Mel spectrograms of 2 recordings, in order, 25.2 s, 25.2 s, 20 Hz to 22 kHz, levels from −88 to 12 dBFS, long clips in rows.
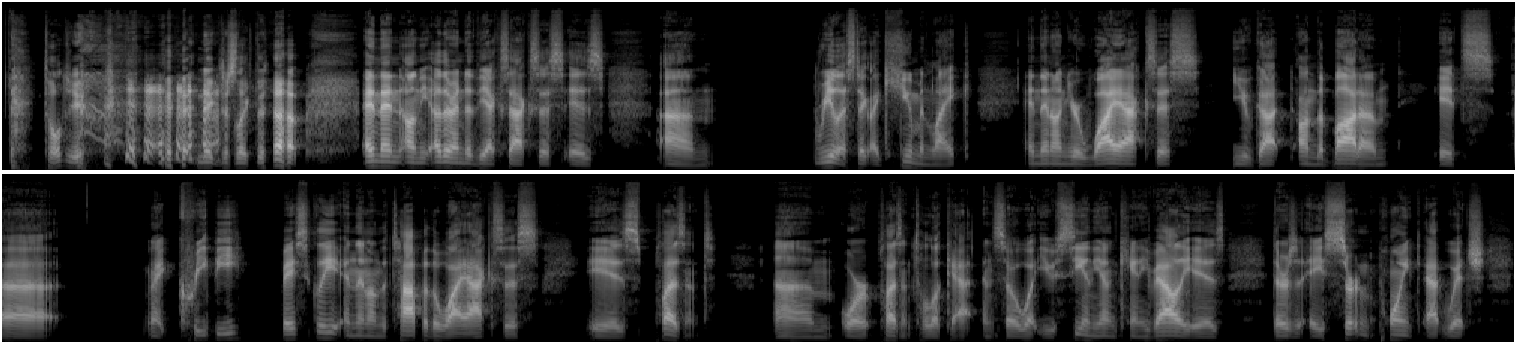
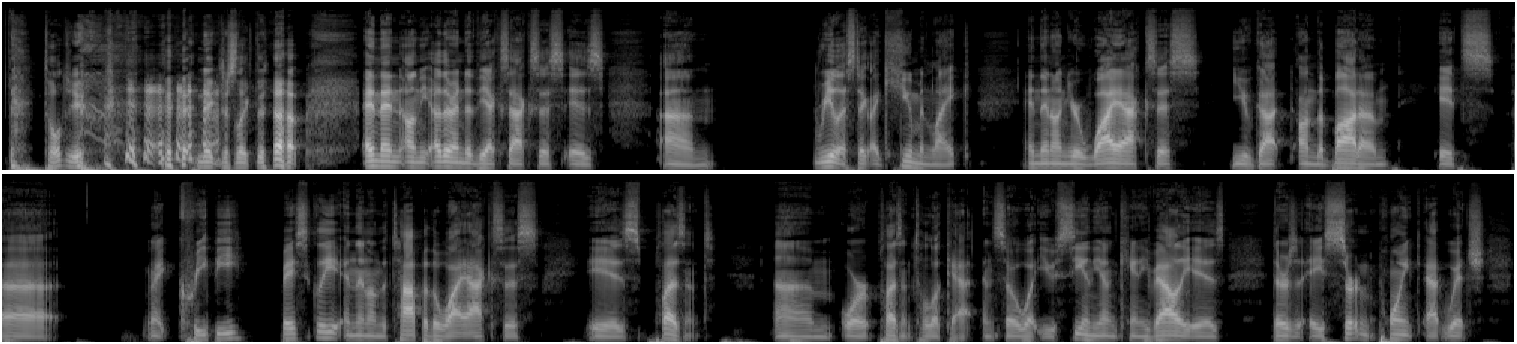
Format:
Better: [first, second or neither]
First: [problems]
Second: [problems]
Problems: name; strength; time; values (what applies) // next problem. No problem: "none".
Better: second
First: thin; very; fading below 850 Hz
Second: none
